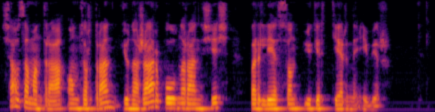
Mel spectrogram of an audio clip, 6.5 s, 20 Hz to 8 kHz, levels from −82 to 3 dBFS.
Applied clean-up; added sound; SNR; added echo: none; none; none; none.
